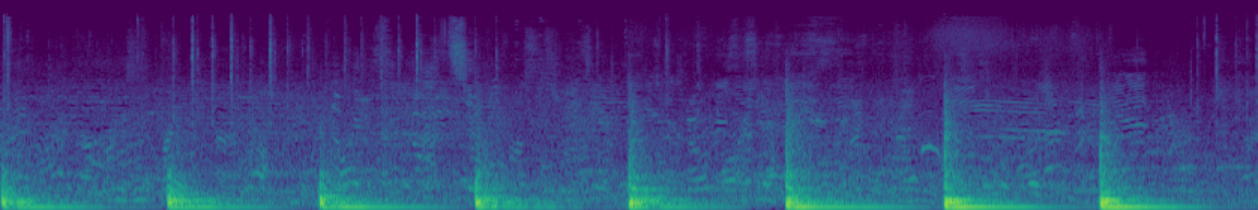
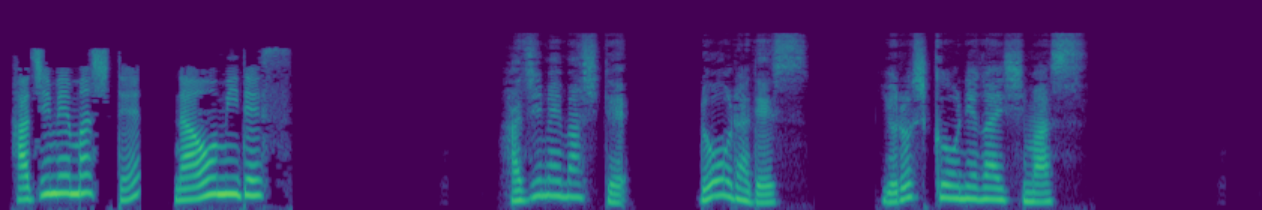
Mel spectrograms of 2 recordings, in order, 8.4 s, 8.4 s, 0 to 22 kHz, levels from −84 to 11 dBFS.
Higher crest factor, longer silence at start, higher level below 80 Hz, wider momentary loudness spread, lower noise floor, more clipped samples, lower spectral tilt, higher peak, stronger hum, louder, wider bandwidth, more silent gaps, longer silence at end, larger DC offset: about the same, 20 dB vs 18 dB; about the same, 0 s vs 0.1 s; first, -26 dBFS vs -62 dBFS; first, 23 LU vs 14 LU; second, -40 dBFS vs under -90 dBFS; neither; first, -9 dB/octave vs -5 dB/octave; first, 0 dBFS vs -6 dBFS; neither; about the same, -20 LUFS vs -22 LUFS; about the same, 11 kHz vs 12 kHz; second, none vs 0.96-1.12 s, 1.97-2.92 s, 3.01-3.29 s, 4.24-4.63 s, 5.45-5.82 s; second, 0.35 s vs 1.2 s; neither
